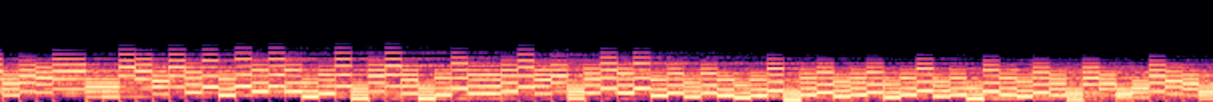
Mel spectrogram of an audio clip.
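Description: Critter & Guitari Pocket Piano MIDI synthesizer playing rapid arpeggiated notes with heavy reverb. Low bass notes join about three and a half seconds in.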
